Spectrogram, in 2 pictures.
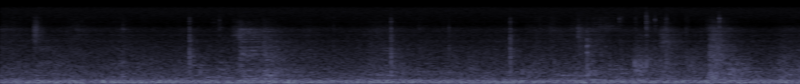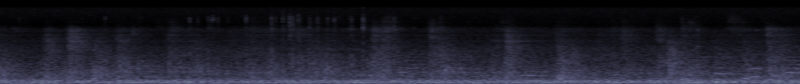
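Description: Keys on a laptop keyboard click in quick taps.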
